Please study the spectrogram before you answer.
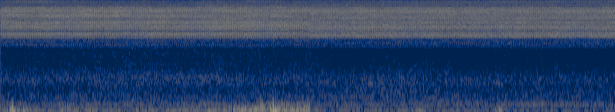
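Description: A steady, high, hissing cicada drone runs without a break, sounding filtered to a narrow upper band.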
